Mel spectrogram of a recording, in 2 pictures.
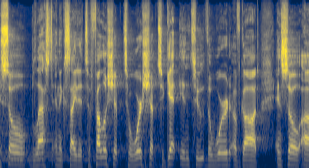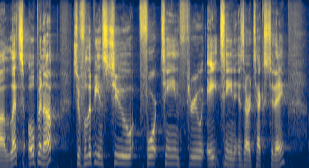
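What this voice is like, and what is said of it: Raspy, strained voice. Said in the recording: “my voice is like gone. So it's like this raspy thing.”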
